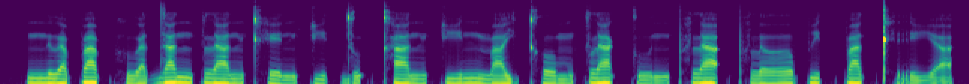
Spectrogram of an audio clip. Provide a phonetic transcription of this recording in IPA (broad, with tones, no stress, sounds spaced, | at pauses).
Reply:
n ɯ˧ a̯ p a˥˩ p̚ h u˨˩ a̯ d a˥˩ n p l a˧ n kʰ e˨˩ n k i˨˩ t̚ d u˨˩ ʔ kʰ a˧ n k i˦˥ n m a˦˥ j kʰ o˧ m k l a˥˩ k̚ ʔ u˨˩ n pʰ l a˥˩ ʔ pʰ l ɤː˦˥ p i˥˩ t̚ p a˥˩ t̚ kʰ r i˨˩ a̯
